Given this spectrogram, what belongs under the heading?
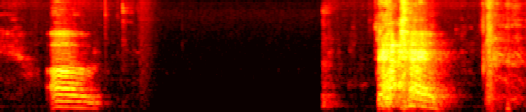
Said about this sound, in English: while I'm coughing my lungs out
